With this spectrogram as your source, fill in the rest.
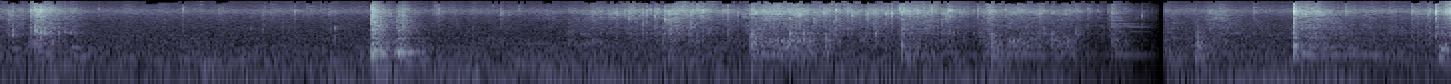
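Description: Dried red chillies and lentils frying in hot oil in a pan for a beetroot chutney, a steady close sizzle with a few sharper crackling bursts and light stirring scrapes, no voices.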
